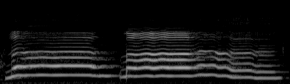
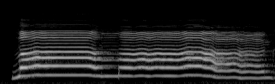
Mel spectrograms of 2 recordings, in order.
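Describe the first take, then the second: First: Sung, la then mang flipped high; sung with register flip. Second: La and mang sung, mang high and loud; sung, belt it all in mix; sung in full mix. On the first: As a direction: sing it like the singer. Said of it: "It's not". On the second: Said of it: "which is the whole thing in a mix". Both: Shown as a demonstration.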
